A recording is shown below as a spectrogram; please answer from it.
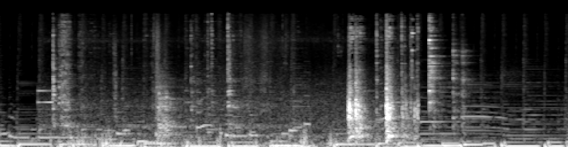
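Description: Metal tongs and a metal spatula clinking against a grill grate and each other as a pizza crust is flipped. There are several clinks, and the two loudest come a little past the middle. Background music with a steady bass line plays underneath.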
